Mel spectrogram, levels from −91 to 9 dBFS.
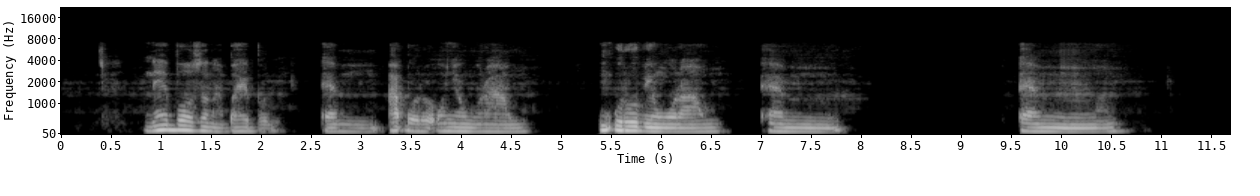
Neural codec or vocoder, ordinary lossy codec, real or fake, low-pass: none; AAC, 48 kbps; real; 7.2 kHz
